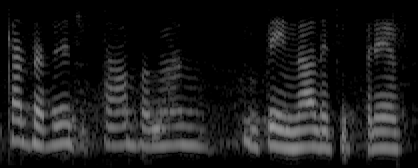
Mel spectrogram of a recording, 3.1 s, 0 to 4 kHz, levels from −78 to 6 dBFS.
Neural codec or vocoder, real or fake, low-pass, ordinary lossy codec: codec, 44.1 kHz, 1.7 kbps, Pupu-Codec; fake; 3.6 kHz; none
